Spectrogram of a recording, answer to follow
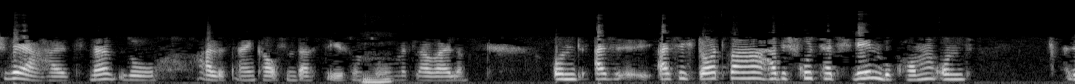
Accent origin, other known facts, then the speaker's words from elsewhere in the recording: Turkey; Und zwar, also es ist so, ich bin Türkin.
